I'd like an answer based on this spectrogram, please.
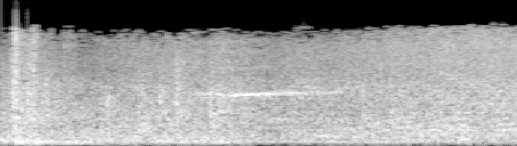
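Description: Steady rushing background noise of a busy commercial kitchen, with equipment and ventilation running. A faint brief whine comes about two seconds in.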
